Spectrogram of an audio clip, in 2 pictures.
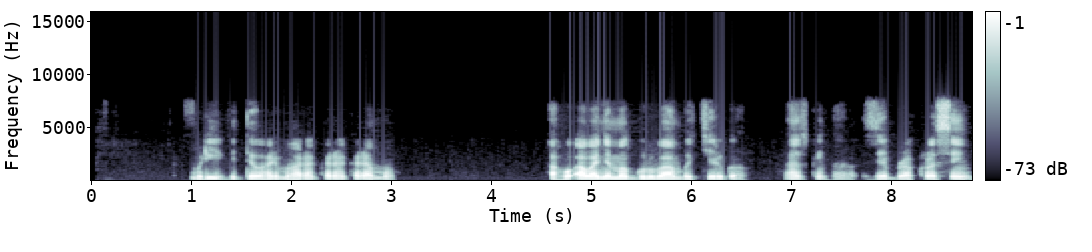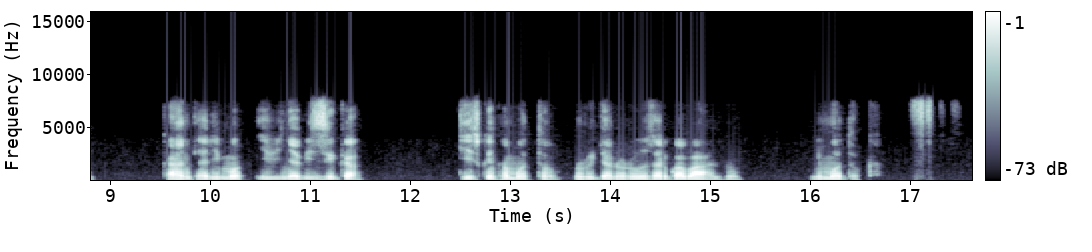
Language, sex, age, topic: Kinyarwanda, male, 18-24, government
